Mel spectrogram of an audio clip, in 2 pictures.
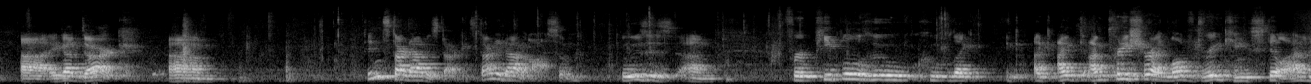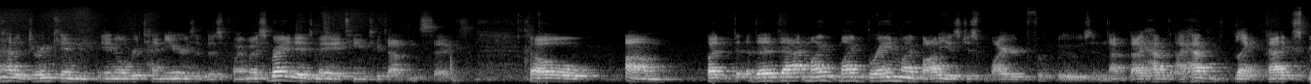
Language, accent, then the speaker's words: English; San Francisco, California, United States; I grew up in San Francisco, and I drank a lot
